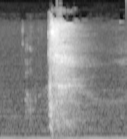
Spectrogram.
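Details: A single sharp, explosive sneeze over a steady background hum; sneezing.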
